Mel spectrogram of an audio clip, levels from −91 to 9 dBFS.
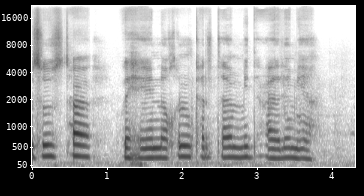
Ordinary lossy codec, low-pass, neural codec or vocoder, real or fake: none; none; codec, 44.1 kHz, 7.8 kbps, DAC; fake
